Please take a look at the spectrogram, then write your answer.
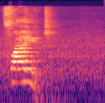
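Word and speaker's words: fight: फाइट लड़ना, इसको pronunciation को देखिए, इसके इसमें GH साइलेंट रहता है, फाइट।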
